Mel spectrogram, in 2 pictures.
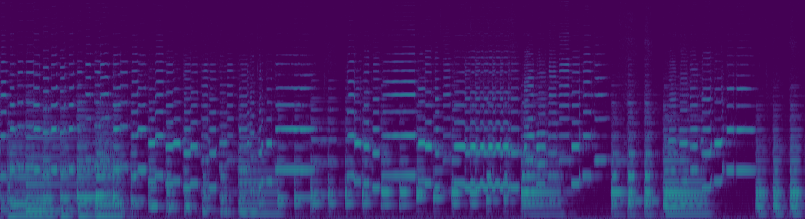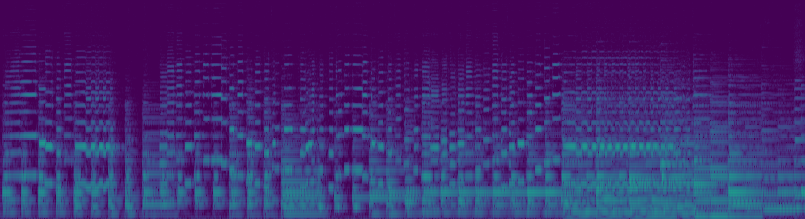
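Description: A woodwind instrument playing fast running melodic passages in a classical piece, with piano accompaniment underneath; the music briefly thins out about midway and is fullest near the end.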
